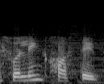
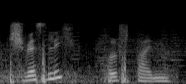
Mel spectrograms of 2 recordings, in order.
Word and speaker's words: Schleswig-Holstein: Ah, lo hago yo. Para que tú lo digas bien, Schleswig-Holstein.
